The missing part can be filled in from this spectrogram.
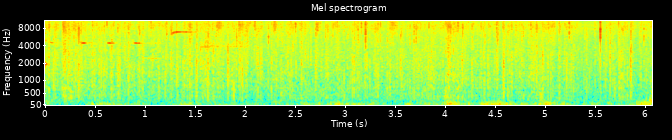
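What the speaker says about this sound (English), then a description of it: "We're working in the rain here today." Steady rain falls outdoors during work on a 1970s–90s Mercedes-Benz fuel filler neck, a dense, even hiss of drops on surfaces filling the scene with no voices.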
